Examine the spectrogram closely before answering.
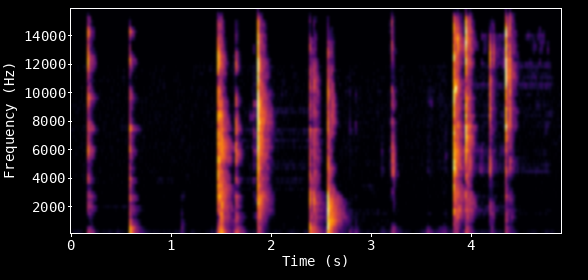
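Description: A run of sharp, irregular clicks and taps, about eight of them, as a metal pry tool lifts the charging-port subboard out of the Nokia X20 smartphone's frame.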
